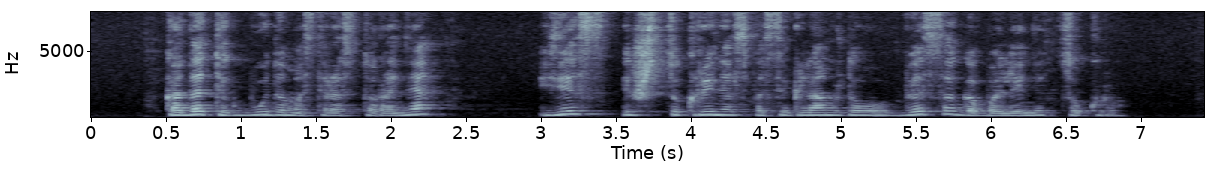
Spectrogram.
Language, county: Lithuanian, Tauragė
